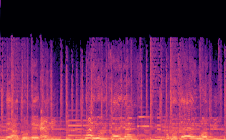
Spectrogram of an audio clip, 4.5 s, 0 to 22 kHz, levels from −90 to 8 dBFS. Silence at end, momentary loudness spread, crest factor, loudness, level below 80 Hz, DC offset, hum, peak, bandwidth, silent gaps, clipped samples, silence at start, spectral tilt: 0 s; 5 LU; 10 dB; -12 LUFS; -20 dBFS; under 0.1%; none; -2 dBFS; 16.5 kHz; none; under 0.1%; 0 s; -5 dB/octave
